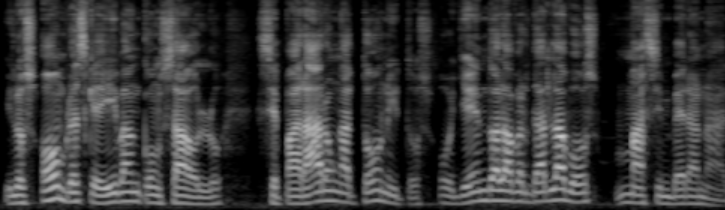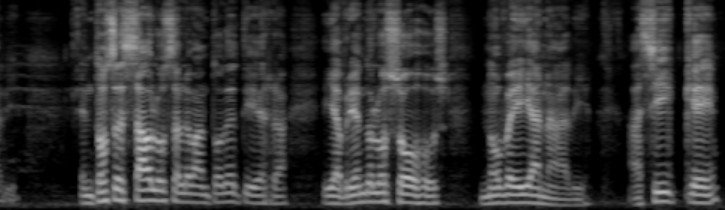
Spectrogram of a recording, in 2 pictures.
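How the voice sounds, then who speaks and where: A man's voice: mid-range voice, fairly bright tone, no room sound. Male Bible teacher, mid-range voice, reads scripture and explains it conversationally, prompts listeners often; dry close recording. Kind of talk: Bible study teaching, reading scripture with commentary.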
